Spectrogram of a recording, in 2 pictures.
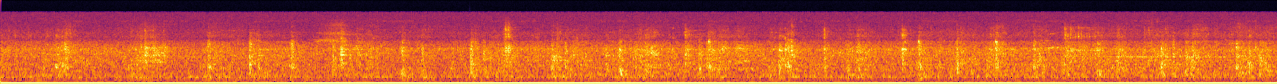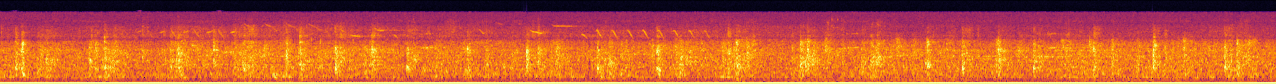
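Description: Passenger train's coaches passing at speed, a steady rumble with rapid wheel clicks over the rail joints.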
